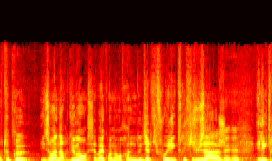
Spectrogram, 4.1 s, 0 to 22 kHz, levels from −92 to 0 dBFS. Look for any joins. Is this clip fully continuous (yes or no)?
no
